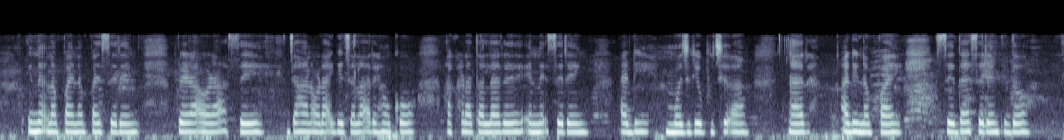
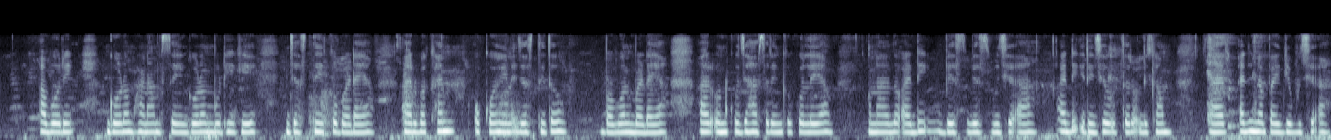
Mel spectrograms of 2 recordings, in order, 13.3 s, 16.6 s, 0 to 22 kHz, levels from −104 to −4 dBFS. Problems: none marked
